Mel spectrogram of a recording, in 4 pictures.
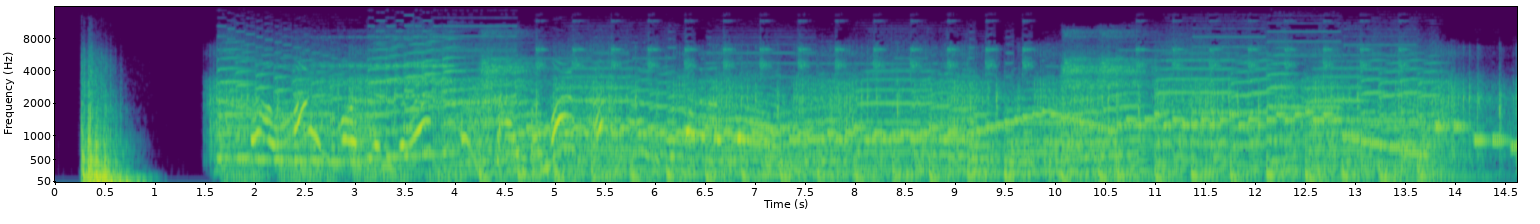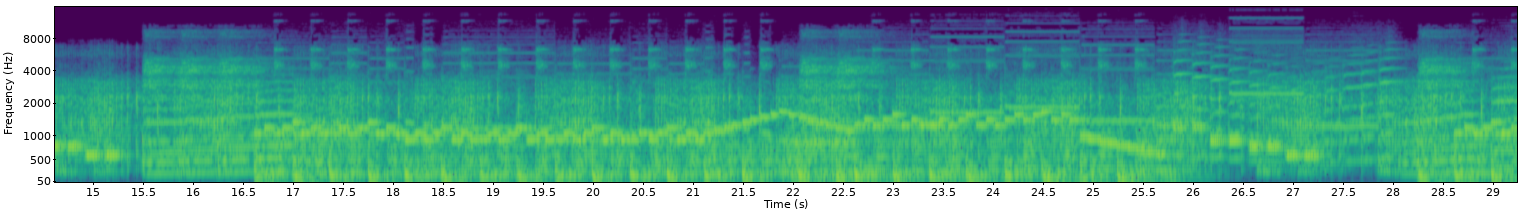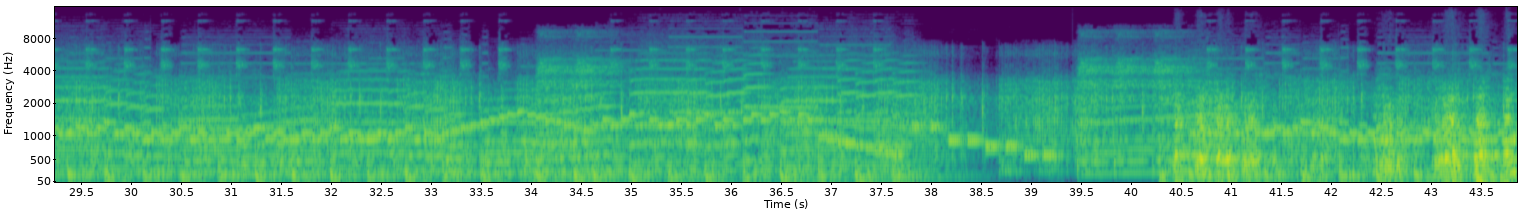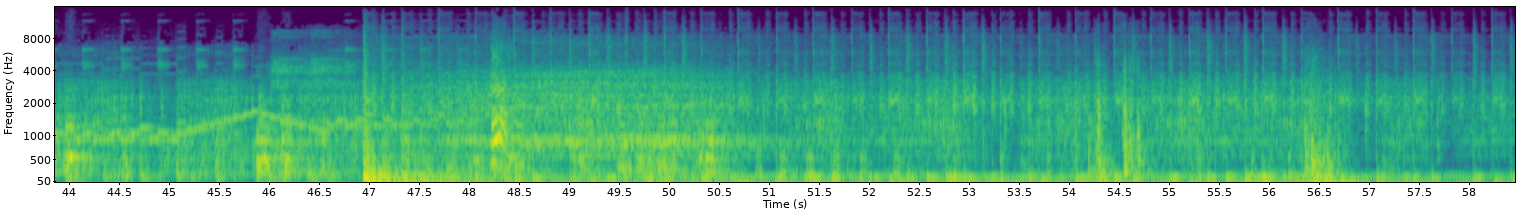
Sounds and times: Music: 1.5s - 58.4s.

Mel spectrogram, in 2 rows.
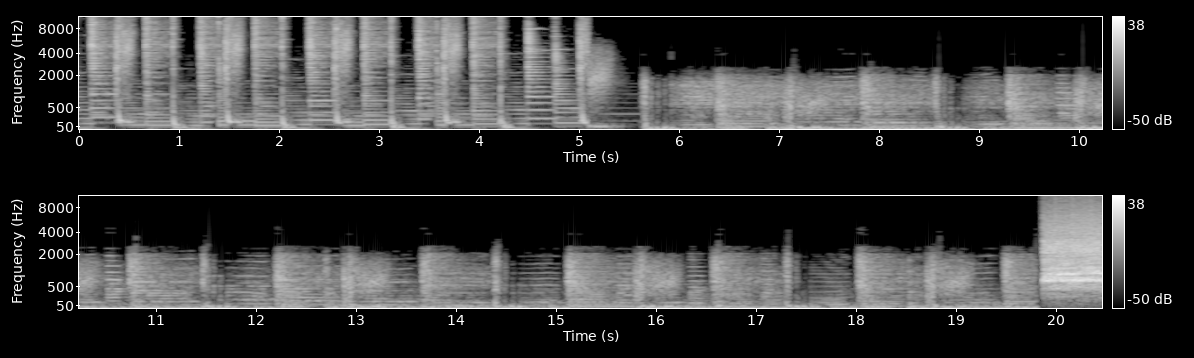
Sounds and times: Music: 0.0s - 20.4s.

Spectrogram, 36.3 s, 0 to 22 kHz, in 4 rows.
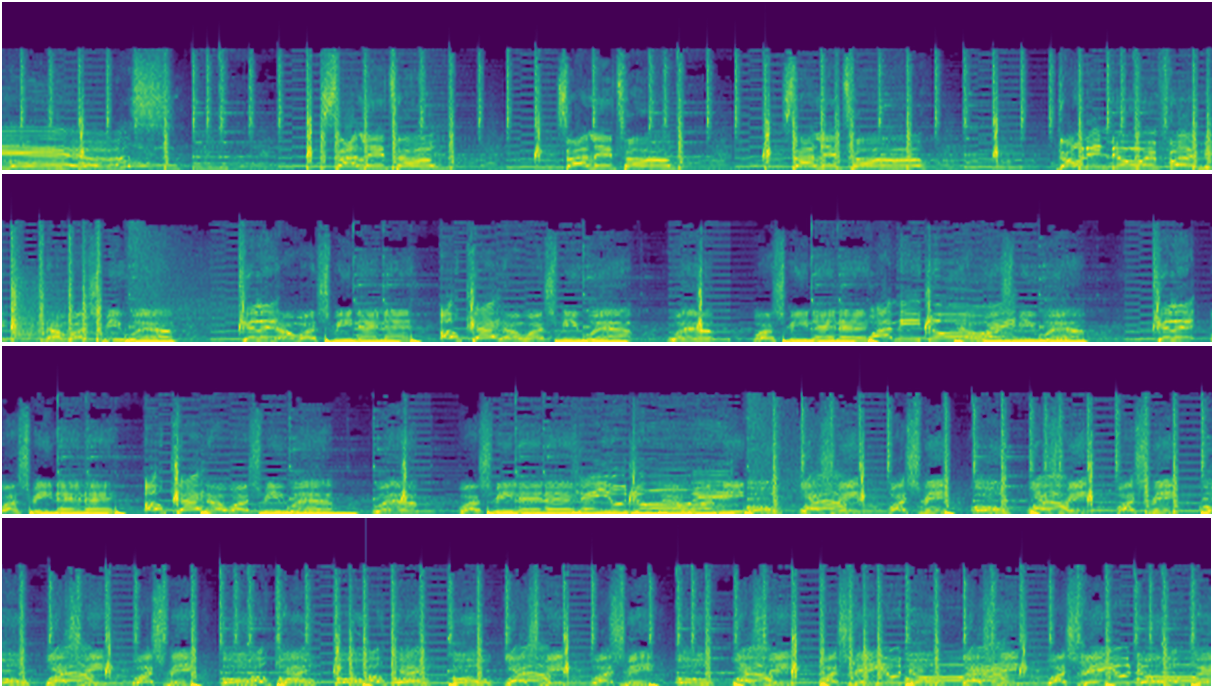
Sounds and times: Music: 0.0s - 36.2s.

